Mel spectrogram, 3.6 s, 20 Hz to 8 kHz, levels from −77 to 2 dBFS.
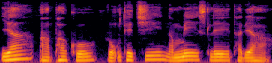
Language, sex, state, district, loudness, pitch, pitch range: Garo, male, Meghalaya, South Garo Hills, -17 LUFS, 120 Hz, 110-130 Hz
